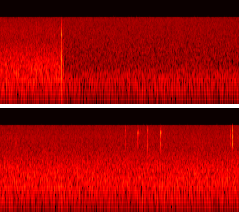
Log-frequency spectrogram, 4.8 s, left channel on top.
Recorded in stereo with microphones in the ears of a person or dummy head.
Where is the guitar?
No guitar in this recording.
